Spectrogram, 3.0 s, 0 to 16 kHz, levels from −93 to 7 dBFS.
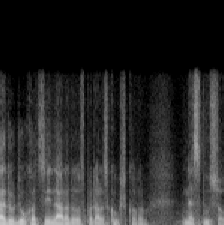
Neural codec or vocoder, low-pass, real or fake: codec, 16 kHz in and 24 kHz out, 0.4 kbps, LongCat-Audio-Codec, fine tuned four codebook decoder; 10.8 kHz; fake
